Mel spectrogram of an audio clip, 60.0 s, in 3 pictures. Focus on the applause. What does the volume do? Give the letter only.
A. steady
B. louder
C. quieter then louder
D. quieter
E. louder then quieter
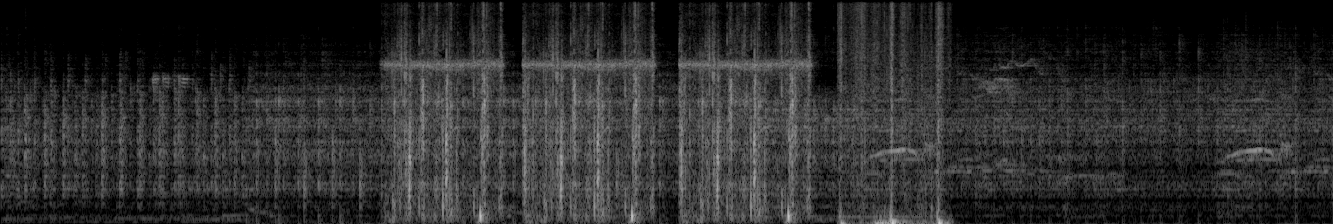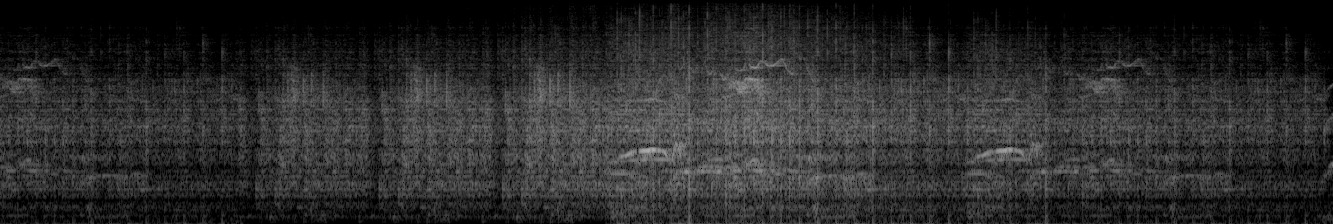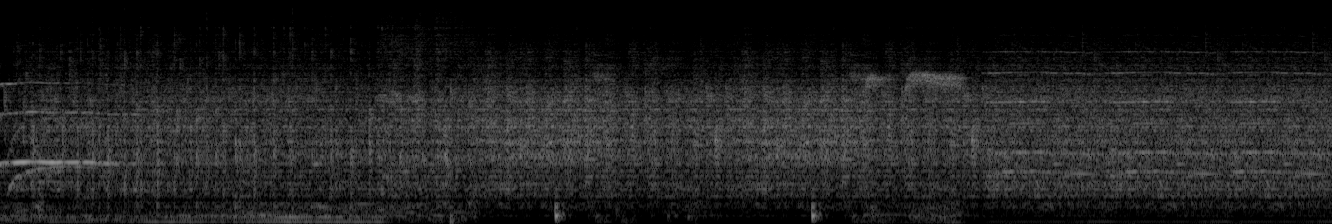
E.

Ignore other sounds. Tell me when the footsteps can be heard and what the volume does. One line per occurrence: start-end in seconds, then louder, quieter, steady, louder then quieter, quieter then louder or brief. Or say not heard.
5.7-14.3 quieter.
